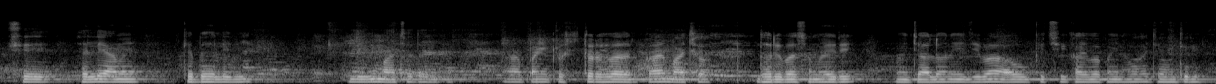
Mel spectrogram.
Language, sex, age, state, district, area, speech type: Odia, male, 18-30, Odisha, Subarnapur, urban, spontaneous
